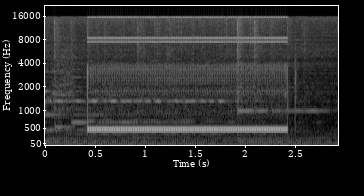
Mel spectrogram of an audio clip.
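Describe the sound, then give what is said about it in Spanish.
A telephone rings once with a steady electronic tone lasting about two seconds, loud, over a low background hum. “Imagínate, te suena tu, teléfono. Imagínate. Ah, ¿cómo, sonaría el teléfono?”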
